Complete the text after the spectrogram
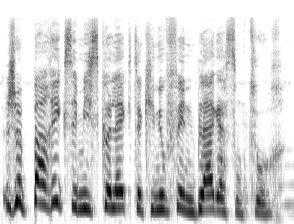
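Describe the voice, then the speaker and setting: High-voiced, stubborn cartoon student girl. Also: very animated, a little fast. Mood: determined. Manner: assertive, argumentative. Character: stubborn, skeptical young female cartoon student. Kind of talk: French-dubbed cartoon acting.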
